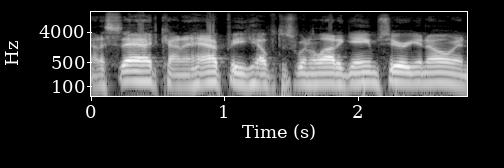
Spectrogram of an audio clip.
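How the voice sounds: Fast and fairly bright, a man's medium-pitched voice keeps a fairly even intonation.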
